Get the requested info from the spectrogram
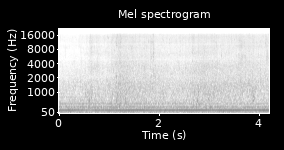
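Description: Small waves washing onto a sandy lakeshore over a steady low hum.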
